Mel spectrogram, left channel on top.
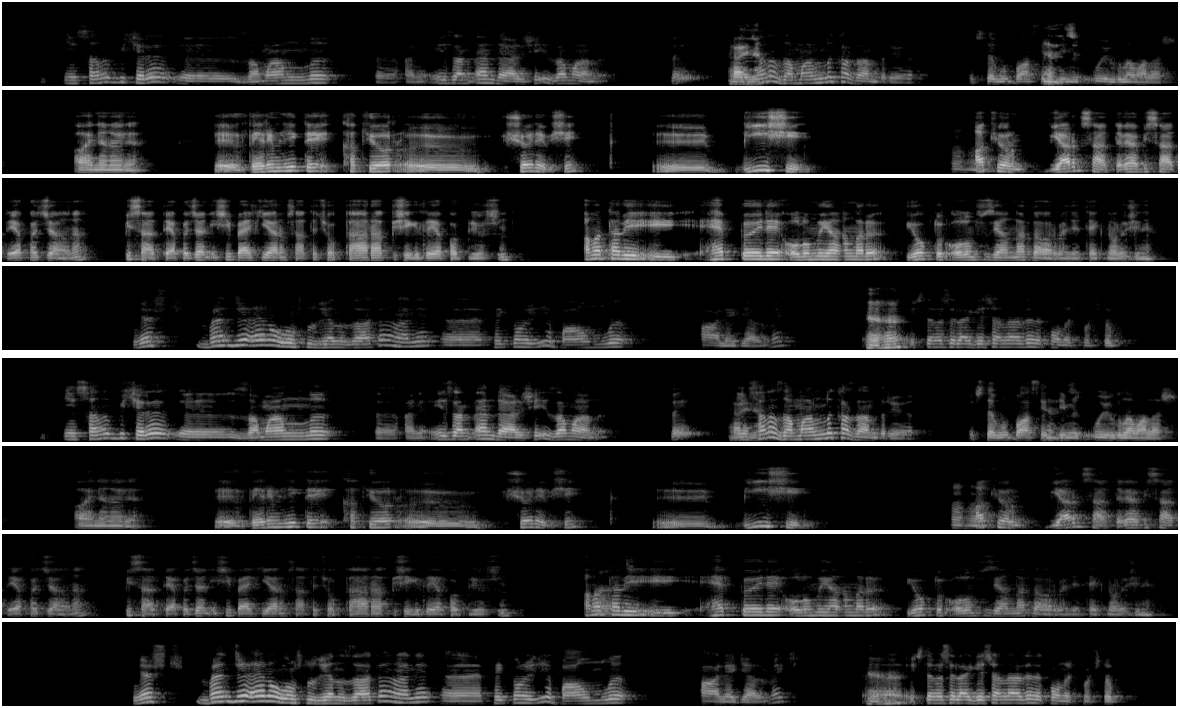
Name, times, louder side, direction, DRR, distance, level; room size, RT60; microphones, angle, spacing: voice 1, 0.6-3.3 3.7-6.0 6.7-6.9 7.3-9.1 9.7-11.7 21.3-21.6 29.4-29.7 36.6-41.5 42.3-43.1 43.9-46.4, right 5 dB, 55° right, 0.4 m, -30 dB
voice 2, 7.3-7.7 10.4-10.6 12.5-13.2 13.9-17.6 18.3-19.9 21.5-24.4 24.8-28.6 29.3-35.1 43.9-44.3, left 8 dB, 85° left, 0.3 m, -27 dB
6.2 x 5.2 x 3.6 m
head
